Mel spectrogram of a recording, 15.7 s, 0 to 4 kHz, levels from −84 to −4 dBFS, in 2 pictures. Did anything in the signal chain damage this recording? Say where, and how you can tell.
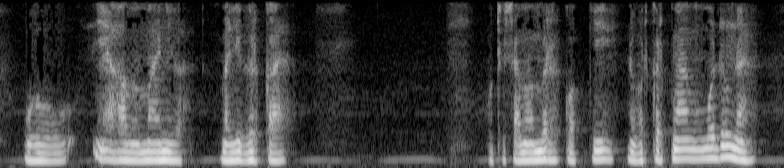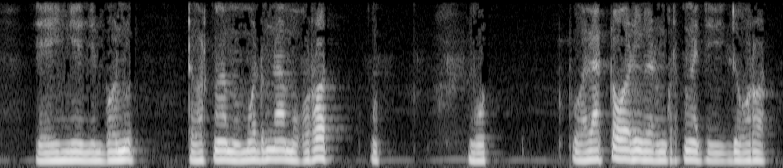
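No, nothing in the chain has damaged this speech; it just carries the ordinary telephone band of G.711 mu-law coding at 8,000 samples a second, which stops everything above 4 kHz and leaves the faint level-following hiss that comes with that format.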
